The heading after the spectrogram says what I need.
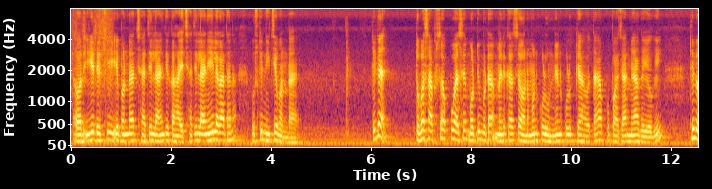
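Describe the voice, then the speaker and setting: Man, math teacher, bright forceful voice, slightly high, step-by-step explaining, repeats key terms, quick check-in questions. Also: slight background noise. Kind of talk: classroom lesson explaining geometry.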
